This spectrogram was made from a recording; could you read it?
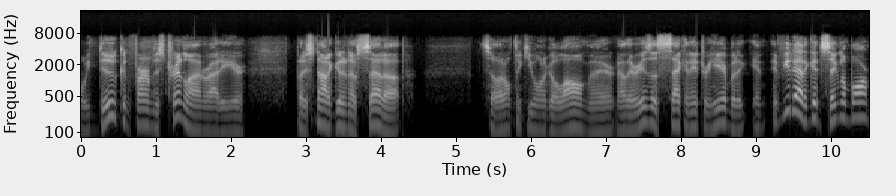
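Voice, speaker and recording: A man with a Southern US accent, a little hoarse and stuffy, calmly walking through a trading chart with frequent ums and uhs. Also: mid-range voice, dry recording. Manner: calm, methodical, many ums and uhs. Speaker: trading educator. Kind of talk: day trading chart recap. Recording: dry, slightly dull audio.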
